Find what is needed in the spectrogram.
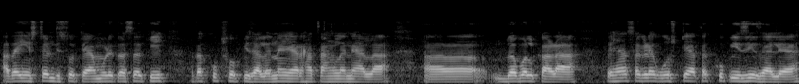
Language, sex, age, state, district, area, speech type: Marathi, male, 18-30, Maharashtra, Yavatmal, rural, spontaneous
